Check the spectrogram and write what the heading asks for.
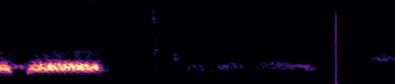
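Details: Caged decoy spotted dove in 'giọng thổ' voice gives one long, full, low coo, followed by quiet wavering murmurs and a single sharp click.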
